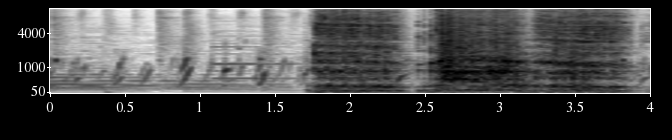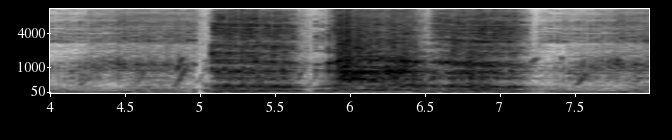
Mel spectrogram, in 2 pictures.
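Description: Two lion-roar sound effects, each about two seconds long and a few seconds apart, over soft plucked harp music.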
